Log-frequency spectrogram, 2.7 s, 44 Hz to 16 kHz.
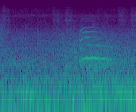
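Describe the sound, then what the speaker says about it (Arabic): A single short, clear meow from a cat in Cyberpunk 2077 rises briefly above a low, steady background hum, fairly close and alone without talk. "داعب القطة."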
